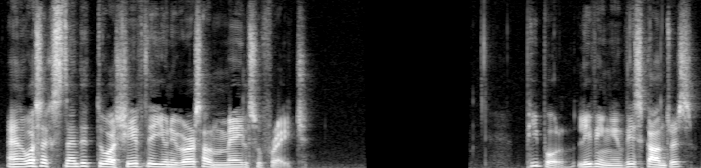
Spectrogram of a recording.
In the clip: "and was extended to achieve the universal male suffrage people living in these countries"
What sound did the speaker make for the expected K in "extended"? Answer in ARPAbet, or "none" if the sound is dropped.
K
